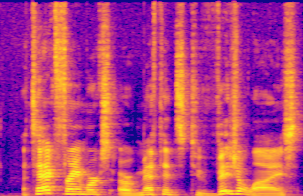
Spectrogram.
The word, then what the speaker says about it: ATT&CK: against them there's several attack Frameworks that we might use one of them is the miter attack framework it's the miter ATT and CK which is usually just pronounced as attack has 14 different techniques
